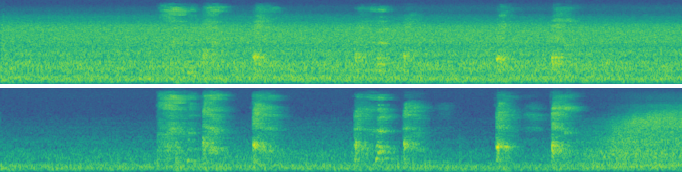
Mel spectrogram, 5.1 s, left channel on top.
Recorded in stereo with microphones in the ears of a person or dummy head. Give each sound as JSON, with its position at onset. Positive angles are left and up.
{"t": 1.2, "sound": "a cough", "side_deg": -5, "distance_m": 1.7}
